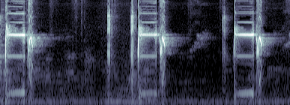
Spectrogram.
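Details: A male red-headed prinia in full, persistent song: brief clicks precede a sharp level whistle that drops into a short buzzy trill, with the phrase returning about every two seconds and no other sounds around it.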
